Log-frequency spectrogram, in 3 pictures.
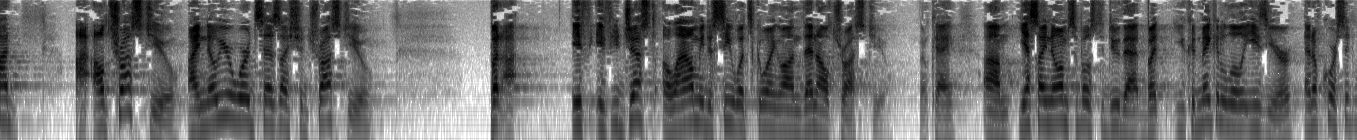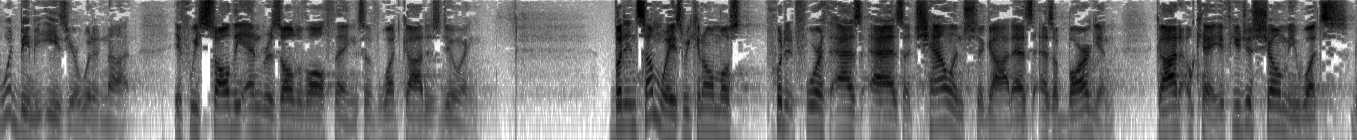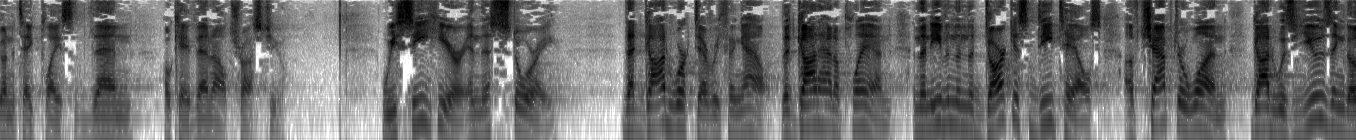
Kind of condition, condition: setting, large echoing room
